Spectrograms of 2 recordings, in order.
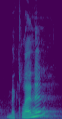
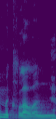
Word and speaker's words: McClellan: Our next speaker is McLennan. Am I pronouncing that correctly, Ms. McLennan? No, it should be McClellan. McClellan? With two L's.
